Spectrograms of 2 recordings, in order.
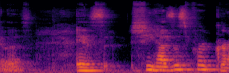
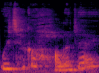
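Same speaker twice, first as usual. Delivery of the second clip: very high-pitched put-on British accent; 9 semitones higher than usual. Opening a podcast episode, a host talks about the show's break: british accent. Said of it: "Look at you in your British accent".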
